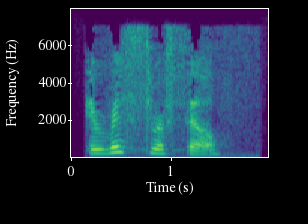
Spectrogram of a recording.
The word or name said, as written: erythrophyll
